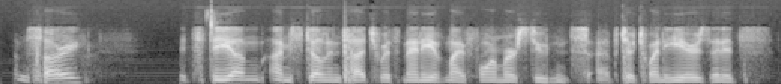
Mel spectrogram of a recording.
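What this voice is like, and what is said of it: Choked-up, emotional voice. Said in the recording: “you're going to choke me up here ... Sorry, I get choked up.”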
